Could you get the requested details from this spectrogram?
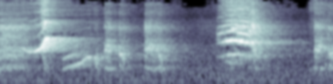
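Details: Talking parrots, described as naughty, giving sharp rising squawky calls near the start and again after two seconds, with softer chattering, speech-like notes in between.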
